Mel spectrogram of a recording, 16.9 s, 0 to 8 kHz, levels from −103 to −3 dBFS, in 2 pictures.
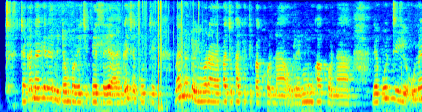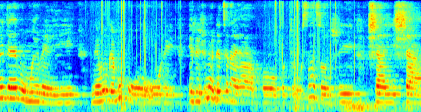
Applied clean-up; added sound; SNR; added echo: none; Wood; 16 dB; reverberation time 0.7 s.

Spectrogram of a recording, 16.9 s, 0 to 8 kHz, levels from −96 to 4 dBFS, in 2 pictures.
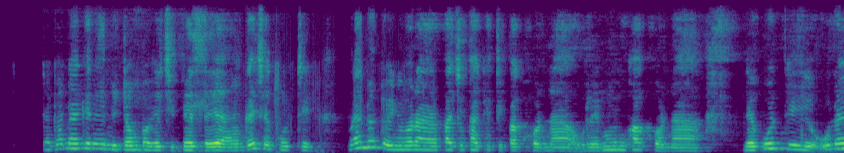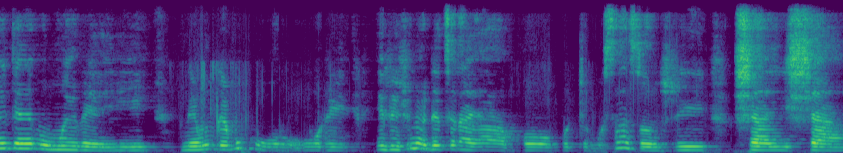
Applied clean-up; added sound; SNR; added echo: neural mask model DeepFilterNet 3.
